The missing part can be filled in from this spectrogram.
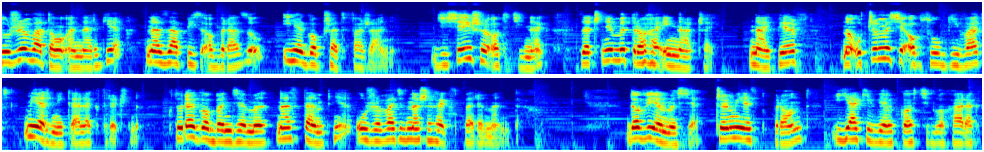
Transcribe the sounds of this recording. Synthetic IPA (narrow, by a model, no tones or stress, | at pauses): zuʐɘvat̪ɔ̃w̃ʔɛ̰nɛɾɡʲjɛ | nazapʲisɔ̰bɾazuijɛɡɔpʂɛt̪faʐa̰ɲɛ̰d͡ʑiɕejʂɘʔɔt̪t͡ɕinɛ̰ɡzat͡ʂɲɛmɘt̪ɾɔxɛʔinat͡ʂɛ̰j | najpʲjɛɾfnaʔut͡ʂɘmɘɕɛʔɔpswuɡʲivat͡ɕmʲjɛɾɲikɛlɛkt̪ɾɘ̰t͡ʂnɘ̰kt̪uɾɛɡɔbɛɲd͡ʑɛmɘnast̪ɛmpɲɛ̰ʔuʐɘvad͡ʑvnaʂɘxɛkspɛɾɘ̰mɛ̰nt̪ax | d̪ɔvʲjɛmɘɕɛ̰t͡ʂɘmjɛst̪pɾɔnt̪ijakʲɛvʲjɛlkɔɕt͡ɕiɡɔxaɾak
